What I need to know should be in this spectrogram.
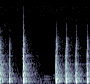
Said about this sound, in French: Frappe à une porte.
